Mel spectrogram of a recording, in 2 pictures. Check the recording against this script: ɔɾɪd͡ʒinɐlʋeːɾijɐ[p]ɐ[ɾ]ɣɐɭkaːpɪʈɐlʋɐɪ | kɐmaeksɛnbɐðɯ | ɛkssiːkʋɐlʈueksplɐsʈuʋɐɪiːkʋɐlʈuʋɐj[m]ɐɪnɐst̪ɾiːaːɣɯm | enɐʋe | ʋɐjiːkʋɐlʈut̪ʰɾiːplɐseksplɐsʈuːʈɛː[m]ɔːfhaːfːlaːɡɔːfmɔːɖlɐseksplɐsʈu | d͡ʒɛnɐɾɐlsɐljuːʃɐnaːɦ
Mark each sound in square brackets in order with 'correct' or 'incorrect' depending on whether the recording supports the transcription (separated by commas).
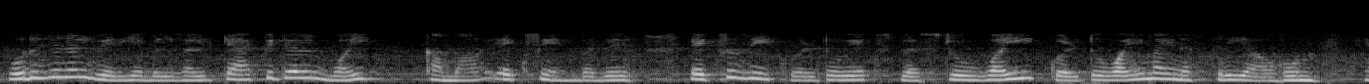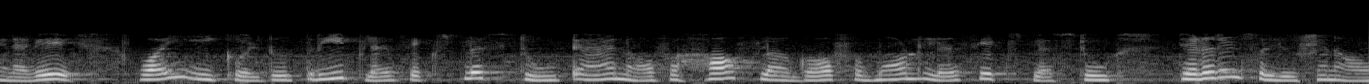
incorrect, incorrect, correct, incorrect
